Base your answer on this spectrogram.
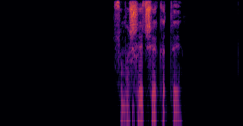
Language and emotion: Russian, neutral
